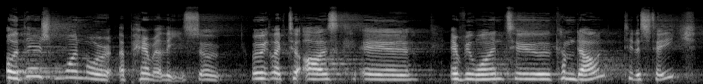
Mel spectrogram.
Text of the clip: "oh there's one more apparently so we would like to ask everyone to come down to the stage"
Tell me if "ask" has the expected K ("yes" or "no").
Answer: yes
